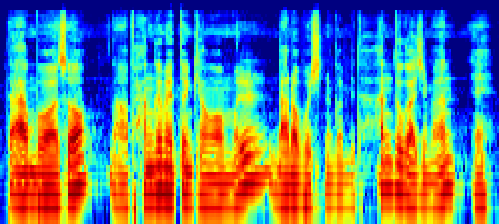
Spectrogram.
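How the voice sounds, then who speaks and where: Mellow-voiced man giving a meditation class. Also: lowish voice, expressive, moderate pace. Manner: asks the audience questions and leads exercises. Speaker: meditation lecturer. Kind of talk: live lecture to a class. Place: meditation hall.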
